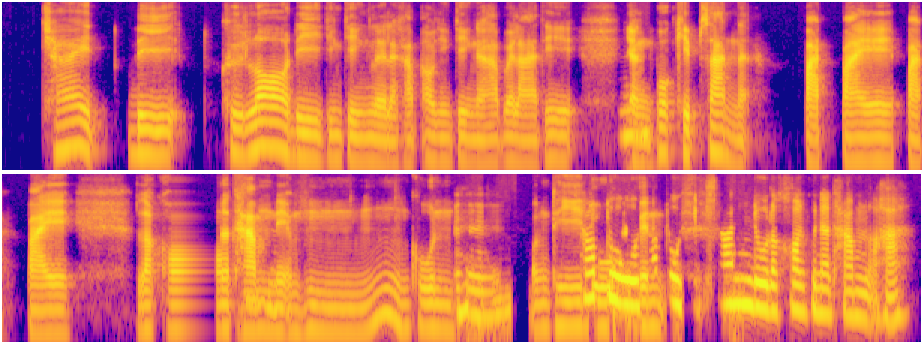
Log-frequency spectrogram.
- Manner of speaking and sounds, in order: distorted speech
- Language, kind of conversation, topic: Thai, podcast, คุณมีเทคนิคอะไรบ้างที่จะเลิกเล่นโทรศัพท์มือถือดึกๆ?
